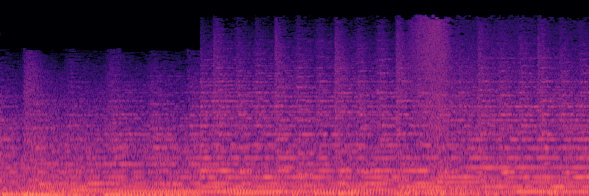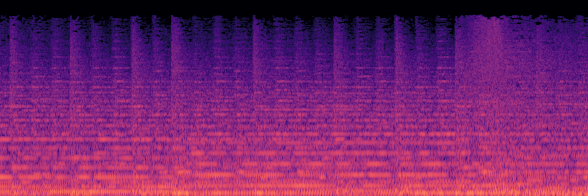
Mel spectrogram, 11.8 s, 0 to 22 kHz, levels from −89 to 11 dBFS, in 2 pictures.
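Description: From 0.0 to 2.0 s it's stereo read as mono: interleaved left and right samples run as one channel, so the sound crawls at 0.5x speed, a full octave low.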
